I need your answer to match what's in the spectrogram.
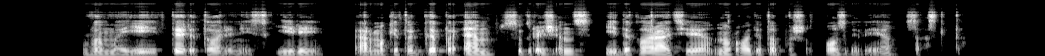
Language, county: Lithuanian, Šiauliai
